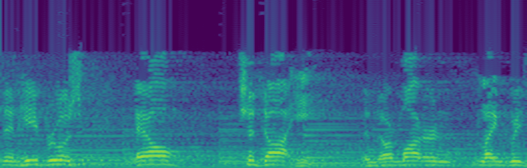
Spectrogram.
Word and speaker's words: El Shaddai: The actual pronunciation in Hebrew is El Shaddai. In our modern language, it's El Shaddai. But the proper pronunciation is El Shaddai.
